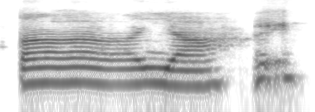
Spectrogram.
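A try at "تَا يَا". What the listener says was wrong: Yang ini pendek, sayang.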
